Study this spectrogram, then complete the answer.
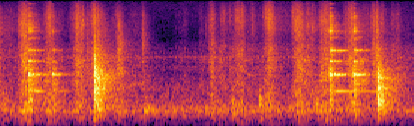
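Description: Knife sliding back and forth through cabbage on a wooden board for sauerkraut, giving a few sharp close cuts and soft scraping strokes with gaps of quieter rustling between them.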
